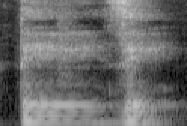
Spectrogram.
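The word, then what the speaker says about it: Taizé: Tulisannya sih T-A-I-Z-E, tapi bacanya TZ.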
